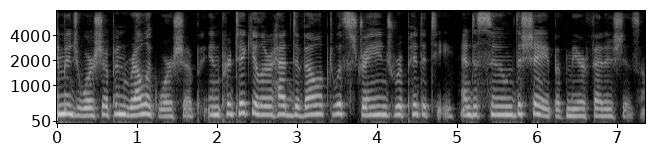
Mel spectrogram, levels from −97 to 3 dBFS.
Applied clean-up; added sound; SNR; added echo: none; none; none; none.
